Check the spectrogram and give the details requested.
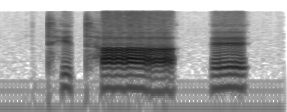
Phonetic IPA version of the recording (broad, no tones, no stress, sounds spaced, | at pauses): tʰ e tʰ aː | ɛ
